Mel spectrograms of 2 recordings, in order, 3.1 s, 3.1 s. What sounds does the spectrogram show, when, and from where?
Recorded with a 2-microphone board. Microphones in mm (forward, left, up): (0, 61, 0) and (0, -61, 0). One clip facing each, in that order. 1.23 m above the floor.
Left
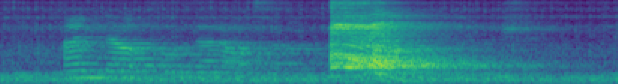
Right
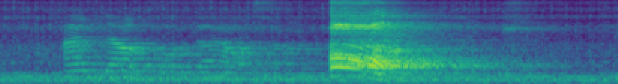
0.3 s a woman speaking: 20° left (ahead or behind), 0.7 m; by 2.6 s 35° right (ahead or behind), 3.5 m
1.6 s a shout: 20° right (ahead or behind), 0.6 m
